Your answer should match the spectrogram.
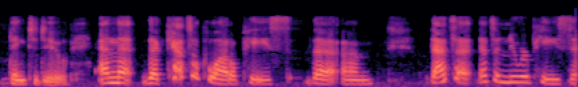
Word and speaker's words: Quetzalcoatl: It's Quetzalcoatl.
